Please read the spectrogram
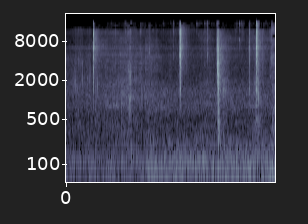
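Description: Campfire of split firewood crackling, with a few sharp, irregular pops over a quiet background.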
